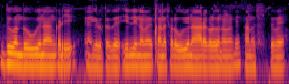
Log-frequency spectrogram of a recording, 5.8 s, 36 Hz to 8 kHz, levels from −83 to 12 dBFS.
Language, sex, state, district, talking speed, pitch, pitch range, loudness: Kannada, male, Karnataka, Koppal, 125 wpm, 115 Hz, 110-120 Hz, -17 LUFS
